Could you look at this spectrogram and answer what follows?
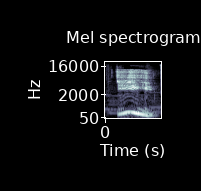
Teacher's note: губи максимально розтягнуті в сторони у широкій-широкій посмішці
